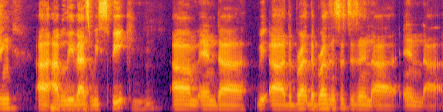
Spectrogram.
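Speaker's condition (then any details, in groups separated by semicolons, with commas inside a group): No condition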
